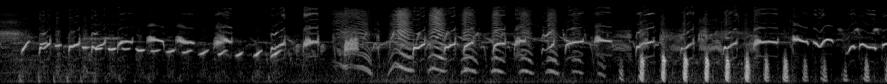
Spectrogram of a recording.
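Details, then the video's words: Tame caged Chinese hwamei singing a long, varied song: descending series of whistled notes, downward slurs, then a quickening rattle of sharp clipped notes near the end. "Chim Họa Mi thuần bóng bộ quá đẹp"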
